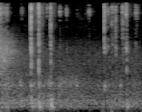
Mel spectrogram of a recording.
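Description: Typing on a computer keyboard at a desk: a quick, irregular run of light plastic key clicks in small bursts, close and fairly quiet, with no voices.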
